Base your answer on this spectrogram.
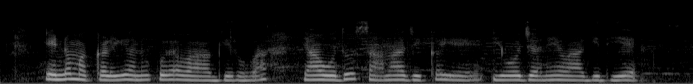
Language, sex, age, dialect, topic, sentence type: Kannada, female, 18-24, Mysore Kannada, banking, statement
